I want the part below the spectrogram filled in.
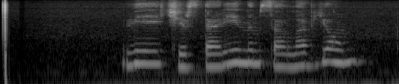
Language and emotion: Russian, positive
